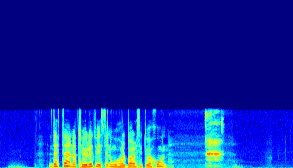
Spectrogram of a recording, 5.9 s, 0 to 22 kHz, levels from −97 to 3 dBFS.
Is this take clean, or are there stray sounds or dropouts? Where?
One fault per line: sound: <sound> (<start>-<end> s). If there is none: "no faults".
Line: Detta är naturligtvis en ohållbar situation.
sound: laugh (4.1-4.5 s)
